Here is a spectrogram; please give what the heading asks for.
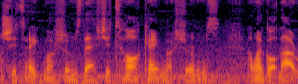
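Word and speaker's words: shiitake: heard pronounced and therefore when I said holy ake on the podcast last week I should have said holy shitake so sorry about that and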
